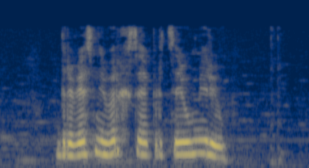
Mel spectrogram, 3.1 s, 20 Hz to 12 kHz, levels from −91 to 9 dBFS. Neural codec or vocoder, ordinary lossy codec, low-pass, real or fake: none; MP3, 64 kbps; 7.2 kHz; real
